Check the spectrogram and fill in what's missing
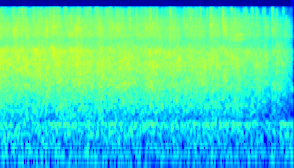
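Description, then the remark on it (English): An audience claps to give Jesus thanks, a dense, sustained wash of many hands with no distinct beats, holding an even level throughout and easing off slightly at the very end. No one speaks. “Come on, let's clap like we mean it.”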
